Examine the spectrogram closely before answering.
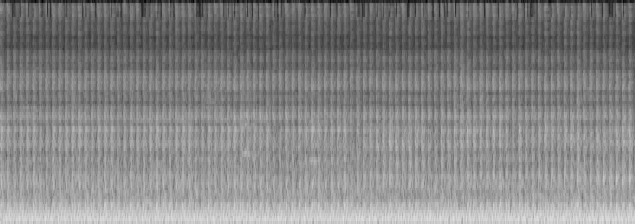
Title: realme washing machine spinning loud noise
